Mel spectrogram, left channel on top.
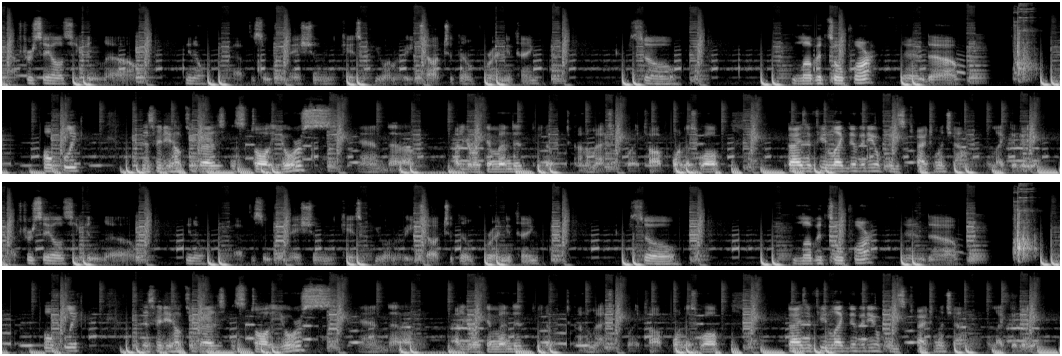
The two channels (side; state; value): both; normal; correlation 0.69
